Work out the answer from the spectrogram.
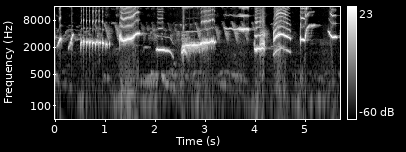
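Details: Lively Javan pied starling song, used as a lure and tutor for young birds: long, level whistles and a quick rattling stutter, then rising and falling whistled slurs and bright chirps in an uneven, busy sequence.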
